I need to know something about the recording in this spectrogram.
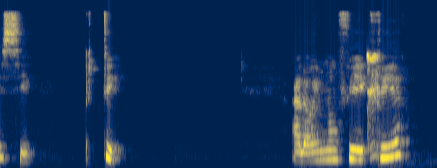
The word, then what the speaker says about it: Pté: donné que ça, et c'est très difficile à prononcer, c'est Pté.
